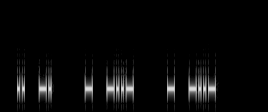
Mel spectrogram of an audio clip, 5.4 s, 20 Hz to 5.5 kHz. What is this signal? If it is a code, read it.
Morse code, heard as a keyed tone, about 25 wpm, spaced as for 18 wpm, 570 Hz. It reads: IN TX TX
